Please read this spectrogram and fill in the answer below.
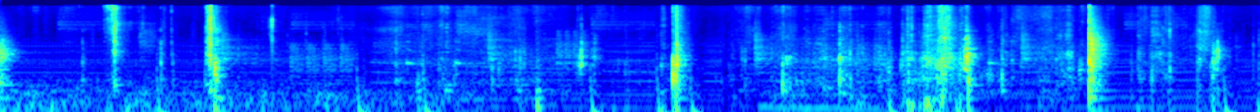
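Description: A cardboard box being opened by hand on a table: a few sharp knocks of the box and its flaps against the tabletop, spaced a few seconds apart, between scraping and a stretch of cardboard and paper rustling near the end as the lid opens and a sheet is pulled out.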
